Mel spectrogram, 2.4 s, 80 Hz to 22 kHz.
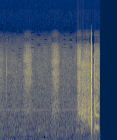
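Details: Roughly 3-week-old baby boy in a quiet room: two soft sniffs, a quick catch of breath, then a single sharp tiny sneeze with a brief trailing exhale.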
